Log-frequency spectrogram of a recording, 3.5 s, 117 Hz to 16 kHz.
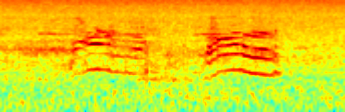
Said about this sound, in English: There's a 13-year-old cat.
